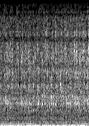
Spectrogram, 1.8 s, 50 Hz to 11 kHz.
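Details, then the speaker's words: 1974 Dodge Charger with a 360 engine, just bought and on its first road test, idling as a low, steady rumble with an even beat and no knocks or misses. The owner says it purrs and has enough oil pressure; it sounds like a normal idle. "but the thing has zero rot listen to it just purr right there"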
